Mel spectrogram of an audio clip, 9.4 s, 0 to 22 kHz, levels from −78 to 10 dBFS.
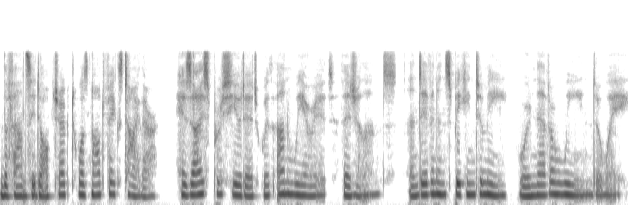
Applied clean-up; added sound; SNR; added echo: none; none; none; none.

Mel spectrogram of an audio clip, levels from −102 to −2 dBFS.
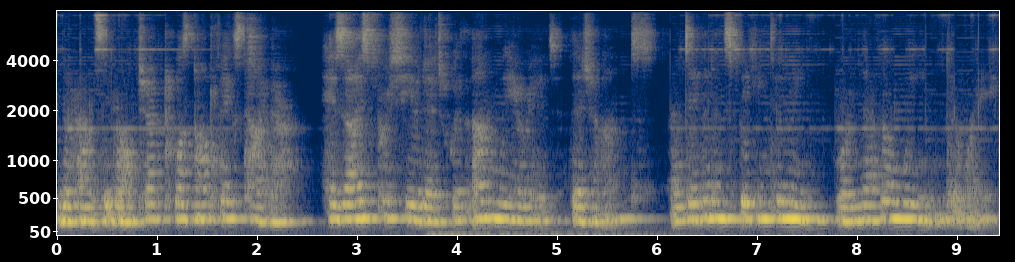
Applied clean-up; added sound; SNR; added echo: neural separator model SepFormer DNS4.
